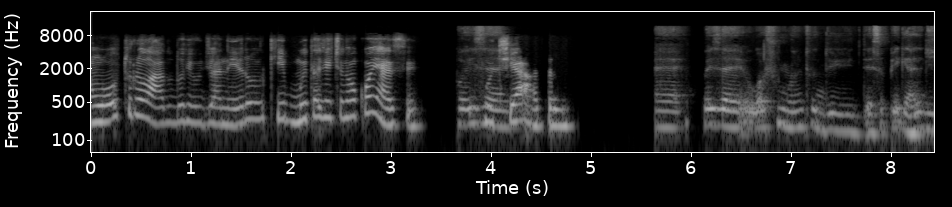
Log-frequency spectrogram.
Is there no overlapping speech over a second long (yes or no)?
yes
